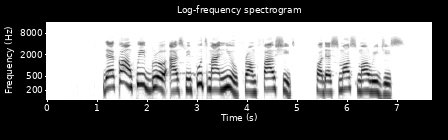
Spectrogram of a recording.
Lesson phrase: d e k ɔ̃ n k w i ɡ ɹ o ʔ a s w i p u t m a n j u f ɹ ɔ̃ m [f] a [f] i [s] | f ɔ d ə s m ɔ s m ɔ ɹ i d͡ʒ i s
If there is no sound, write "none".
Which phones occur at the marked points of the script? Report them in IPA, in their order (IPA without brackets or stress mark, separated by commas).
f, ʃ, t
